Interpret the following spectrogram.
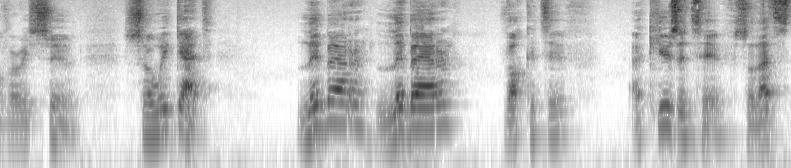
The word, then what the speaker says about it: liber: for well can you work it out it's pronounced Liber Liber I think Library it's a book and it's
